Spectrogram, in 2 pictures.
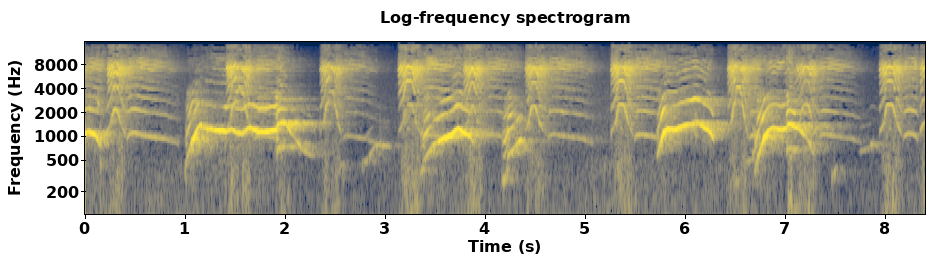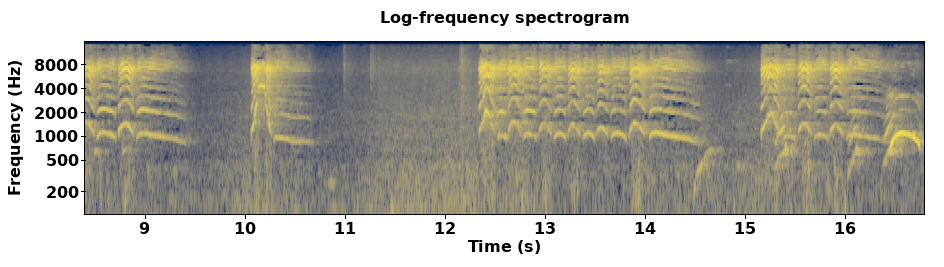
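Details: Poodle in a barking and howling compilation, giving long bursts of shrill, squeaky barks, several per second, each ending in a whiny falling tail; a brief quiet gap midway, then the barking resumes.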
